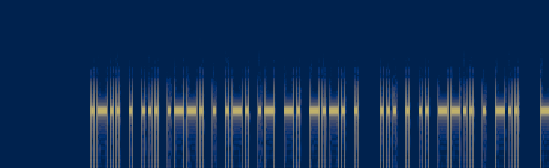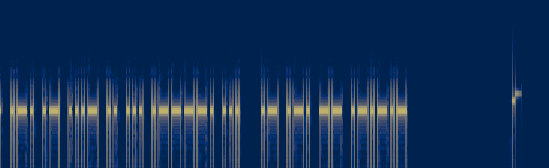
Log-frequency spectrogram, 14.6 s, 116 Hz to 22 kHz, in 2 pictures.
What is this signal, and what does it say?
Morse code, heard as a keyed tone, about 28 wpm, 700 Hz. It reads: LESPERANCE SEIZED TRAVIS'S ARM.
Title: A Sound Of Thunder 28wpm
